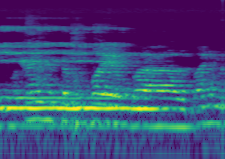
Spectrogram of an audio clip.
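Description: A man's singing voice holding one long, steady note of a slow pop ballad.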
